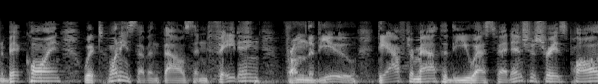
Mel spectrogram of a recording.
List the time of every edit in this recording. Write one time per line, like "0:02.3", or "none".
none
